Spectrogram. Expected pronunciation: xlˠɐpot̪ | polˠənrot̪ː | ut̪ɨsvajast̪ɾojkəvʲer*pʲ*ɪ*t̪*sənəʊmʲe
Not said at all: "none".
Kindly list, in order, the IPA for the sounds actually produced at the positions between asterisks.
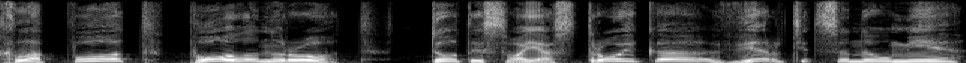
tʲ, t̪

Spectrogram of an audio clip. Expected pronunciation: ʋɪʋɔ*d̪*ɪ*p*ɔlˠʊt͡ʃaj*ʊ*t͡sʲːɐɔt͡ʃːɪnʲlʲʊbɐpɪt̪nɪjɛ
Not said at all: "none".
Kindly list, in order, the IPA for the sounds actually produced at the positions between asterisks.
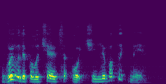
d̪, p, ʊ

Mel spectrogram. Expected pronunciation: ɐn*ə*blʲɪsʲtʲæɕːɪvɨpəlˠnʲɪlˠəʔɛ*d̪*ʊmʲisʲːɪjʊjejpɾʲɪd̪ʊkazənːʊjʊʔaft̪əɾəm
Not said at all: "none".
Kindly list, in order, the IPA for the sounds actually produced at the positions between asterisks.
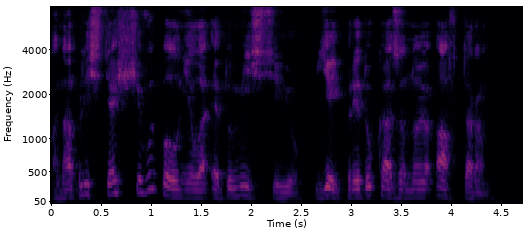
a, t̪

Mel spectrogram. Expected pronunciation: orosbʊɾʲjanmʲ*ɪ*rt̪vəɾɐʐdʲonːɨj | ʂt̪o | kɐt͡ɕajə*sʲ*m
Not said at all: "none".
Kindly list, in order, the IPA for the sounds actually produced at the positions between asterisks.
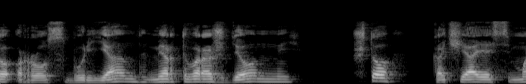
ɪ, sʲ

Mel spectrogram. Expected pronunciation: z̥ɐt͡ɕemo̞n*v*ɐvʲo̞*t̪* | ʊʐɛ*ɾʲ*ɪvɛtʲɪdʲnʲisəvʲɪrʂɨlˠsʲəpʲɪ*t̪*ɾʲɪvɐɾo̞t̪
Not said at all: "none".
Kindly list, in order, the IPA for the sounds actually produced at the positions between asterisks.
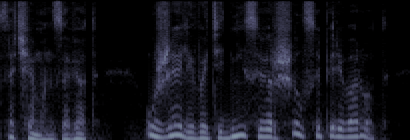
z, t̪, lʲ, none

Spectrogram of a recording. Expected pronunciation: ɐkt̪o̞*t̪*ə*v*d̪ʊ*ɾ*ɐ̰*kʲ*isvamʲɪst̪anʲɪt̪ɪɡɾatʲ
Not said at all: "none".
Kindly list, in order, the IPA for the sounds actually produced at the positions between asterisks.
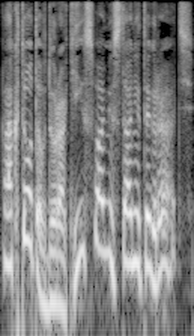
t̪, v, ɾ, kʲ

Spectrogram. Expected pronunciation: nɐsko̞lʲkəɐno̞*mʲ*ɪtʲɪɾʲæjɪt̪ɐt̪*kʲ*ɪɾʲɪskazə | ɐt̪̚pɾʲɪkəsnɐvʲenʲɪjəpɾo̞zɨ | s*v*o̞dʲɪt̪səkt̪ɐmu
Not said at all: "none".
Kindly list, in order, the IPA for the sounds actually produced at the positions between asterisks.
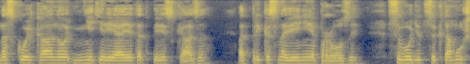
nʲ, pʲ, v

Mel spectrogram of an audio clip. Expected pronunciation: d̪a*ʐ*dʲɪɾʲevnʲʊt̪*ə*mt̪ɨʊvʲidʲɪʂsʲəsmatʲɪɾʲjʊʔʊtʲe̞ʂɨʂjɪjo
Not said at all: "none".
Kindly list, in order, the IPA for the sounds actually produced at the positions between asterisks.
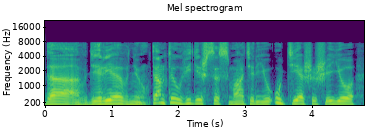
v, a

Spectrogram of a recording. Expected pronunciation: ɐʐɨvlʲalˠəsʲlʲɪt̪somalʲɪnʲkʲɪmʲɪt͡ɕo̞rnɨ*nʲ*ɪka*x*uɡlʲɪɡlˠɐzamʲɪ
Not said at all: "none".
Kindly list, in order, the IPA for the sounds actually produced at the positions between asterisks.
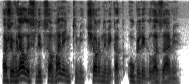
mʲ, k

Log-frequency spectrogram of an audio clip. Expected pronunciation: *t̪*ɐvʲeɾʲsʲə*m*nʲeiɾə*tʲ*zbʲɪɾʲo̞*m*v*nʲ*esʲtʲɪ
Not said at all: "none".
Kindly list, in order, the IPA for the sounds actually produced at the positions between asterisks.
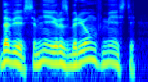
d̪, m, none, m, mʲ

